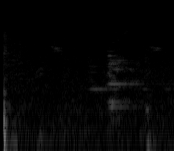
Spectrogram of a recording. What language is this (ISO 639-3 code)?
swa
